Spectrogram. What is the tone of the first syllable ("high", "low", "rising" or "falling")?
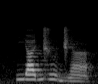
high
